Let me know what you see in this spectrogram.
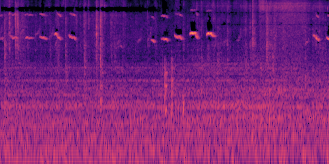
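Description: Poultry house sounds: a bird peeping in three quick runs of short, high chirps, over a faint steady hum.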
